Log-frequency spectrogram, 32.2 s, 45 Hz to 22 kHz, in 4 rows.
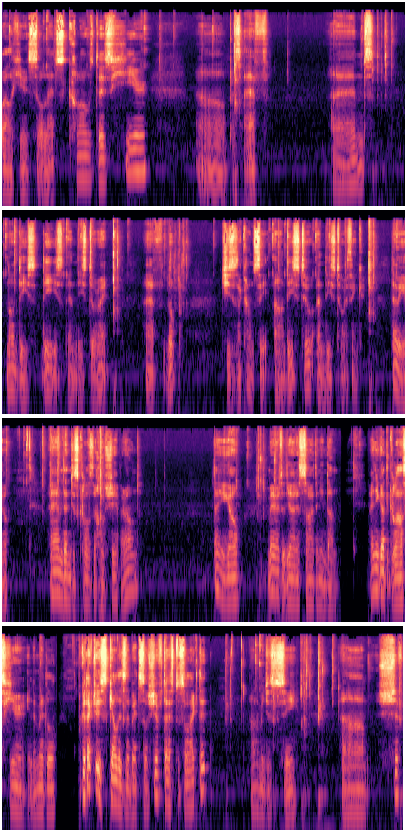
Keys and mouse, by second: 2.1 shift+click, 4.5 f, 7.3 ctrl+z, 7.4 ctrl+z, 7.6 middle click, 8.4 shift+click, 10.1 f, 11.5 ctrl+z, 13.3 click, 14.1 shift+click, 15.3 f, 16.4 shift+click, 17.1 ctrl+z, 17.8 f, 18.3-20.2 f, 19.1 click, 19.4-20.4 drag, 20.4-23.0 middle drag, 21.1 alt+x, 21.5 Tab, 21.9 /, 23.0 click, 23.1-29.2 middle drag, 26.4 shift+s, 30.7 KP_5, 32.0 shift+s.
